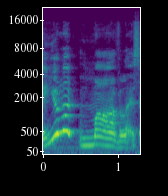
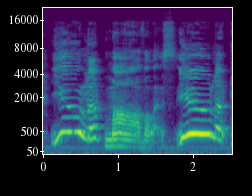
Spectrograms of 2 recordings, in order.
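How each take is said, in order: First: Said in the usual way. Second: High, loud hammed-up rehearsal of You look marvelous; high, loud, showy practice take of You look marvelous; rehearsed compliment. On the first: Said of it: "practicing how to say". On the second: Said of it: "he kept practicing how to say".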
